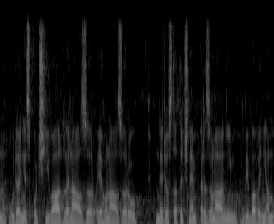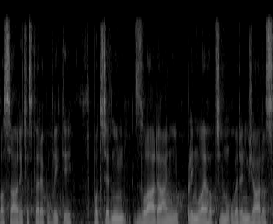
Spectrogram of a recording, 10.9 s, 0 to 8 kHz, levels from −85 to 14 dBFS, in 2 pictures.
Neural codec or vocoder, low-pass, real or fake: codec, 16 kHz, 4.8 kbps, FACodec; 7.2 kHz; fake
